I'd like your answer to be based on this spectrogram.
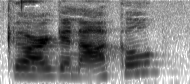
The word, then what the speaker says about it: Garganacl: The Garganical? – Uh, Garganacl? – Uh, say that again. – Garganacl? – Garganacl.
